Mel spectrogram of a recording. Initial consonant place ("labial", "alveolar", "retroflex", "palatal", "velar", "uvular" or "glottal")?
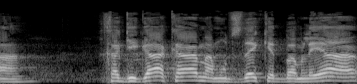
uvular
